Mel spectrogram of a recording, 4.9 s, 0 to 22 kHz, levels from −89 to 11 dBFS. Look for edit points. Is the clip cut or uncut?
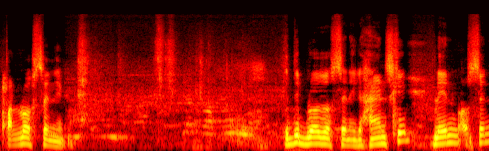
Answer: uncut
